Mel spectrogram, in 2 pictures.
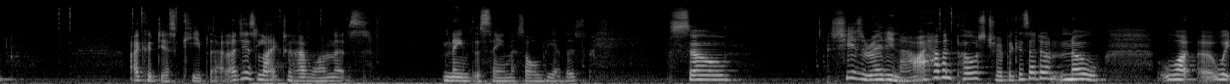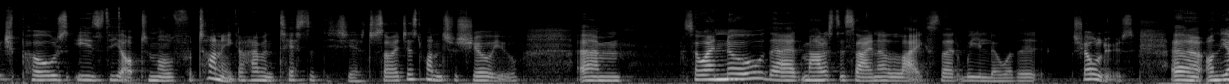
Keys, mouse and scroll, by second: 0.6 click, 1.4 click, 1.8-3.8 drag, 5.9-8.2 middle drag, 9.5 click, 11.3 Tab, 13.4 click, 16.8 KP_1, 17.8-18.6 scroll down 1, 18.6-19.9 scroll up 1.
